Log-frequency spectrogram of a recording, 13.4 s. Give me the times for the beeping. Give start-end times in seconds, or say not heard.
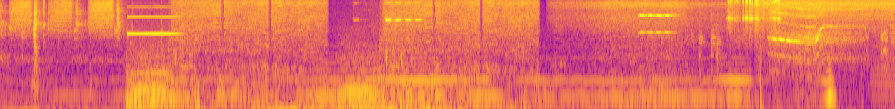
1.9-2.8, 5.3-6.4, 9.6-10.2.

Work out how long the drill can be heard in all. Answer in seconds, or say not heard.
2 s.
